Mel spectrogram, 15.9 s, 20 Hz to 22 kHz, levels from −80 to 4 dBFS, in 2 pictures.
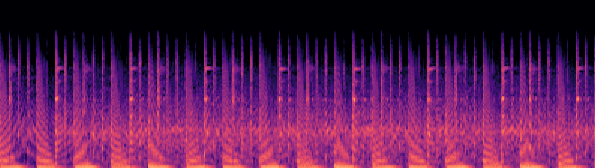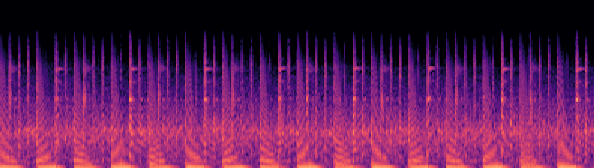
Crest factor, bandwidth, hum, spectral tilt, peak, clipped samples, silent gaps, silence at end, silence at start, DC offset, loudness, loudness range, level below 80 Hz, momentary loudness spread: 16 dB; 8.4 kHz; none; -5.5 dB/octave; -2 dBFS; under 0.1%; none; 0 s; 0 s; under 0.1%; -21 LUFS; 0 LU; -20 dBFS; 4 LU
